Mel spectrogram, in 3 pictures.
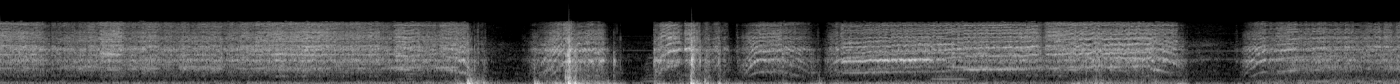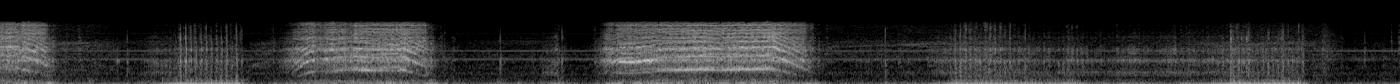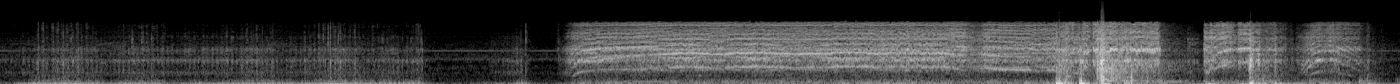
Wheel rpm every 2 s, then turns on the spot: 200, 200, 90, 90, 160, 140, 130, 30, 90, 20, 140, 20, 20, 20, 20, 30, 50, 190, 200, 160, 70.
4-6 14-18 22-32 40-42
